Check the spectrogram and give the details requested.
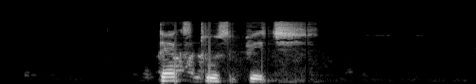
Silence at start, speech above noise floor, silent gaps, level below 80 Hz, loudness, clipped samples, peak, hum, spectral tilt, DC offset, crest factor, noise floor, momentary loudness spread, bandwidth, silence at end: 1.6 s; 59 dB; none; -58 dBFS; -16 LUFS; under 0.1%; 0 dBFS; none; -4 dB/octave; under 0.1%; 20 dB; -75 dBFS; 6 LU; 8 kHz; 1.65 s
